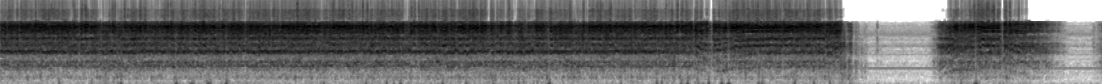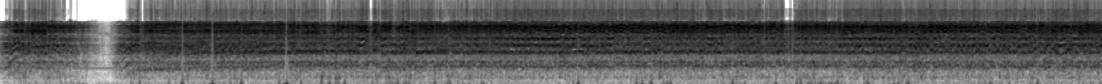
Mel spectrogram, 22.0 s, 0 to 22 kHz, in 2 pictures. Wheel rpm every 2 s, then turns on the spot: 230, 230, 230, 220, 80, 70, 160, 230, 220, 230, 210.
8-10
